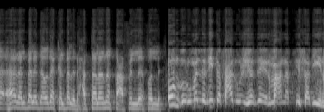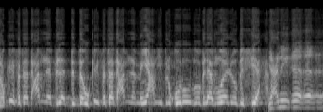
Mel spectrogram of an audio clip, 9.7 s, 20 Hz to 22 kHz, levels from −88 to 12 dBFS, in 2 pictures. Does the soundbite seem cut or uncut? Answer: cut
